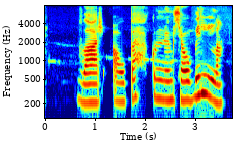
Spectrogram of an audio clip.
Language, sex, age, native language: Icelandic, female, 9, Icelandic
